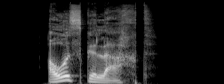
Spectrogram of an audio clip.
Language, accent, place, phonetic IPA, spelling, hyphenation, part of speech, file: German, Germany, Berlin, [ˈaʊ̯sɡəˌlaxt], ausgelacht, aus‧ge‧lacht, verb, De-ausgelacht.ogg
- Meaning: past participle of auslachen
